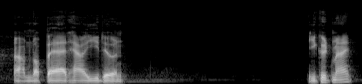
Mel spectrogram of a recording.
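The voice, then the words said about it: Weak put-on Australian accent. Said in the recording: “My accent changed to somewhat Australian. It's really unfortunate that I can't do a good Australian accent”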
